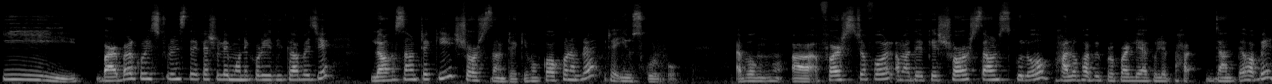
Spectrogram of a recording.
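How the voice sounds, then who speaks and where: A woman, a phonics teacher giving a live online class, mixing in English words and slowly drawing out each letter sound. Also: medium pitch, lively intonation. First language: Bengali. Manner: slow, drawn-out sounding of letters; mixes English words into explanations.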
